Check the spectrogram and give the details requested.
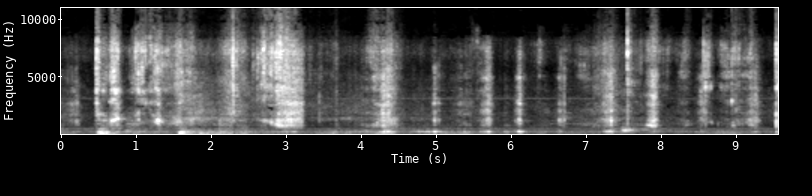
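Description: Freezer frost being bitten and chewed: a run of crisp crunches, densest and loudest a little under three seconds in, then scattered single crunches.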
